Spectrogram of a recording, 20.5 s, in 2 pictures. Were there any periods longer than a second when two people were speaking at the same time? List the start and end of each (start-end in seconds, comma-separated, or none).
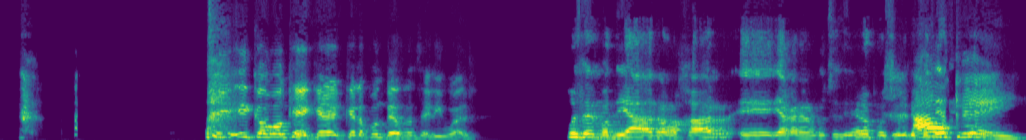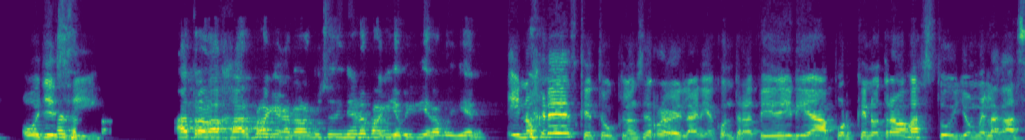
none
